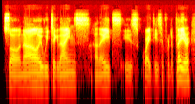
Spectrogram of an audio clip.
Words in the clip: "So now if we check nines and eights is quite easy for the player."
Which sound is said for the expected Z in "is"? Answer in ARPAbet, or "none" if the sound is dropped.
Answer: S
